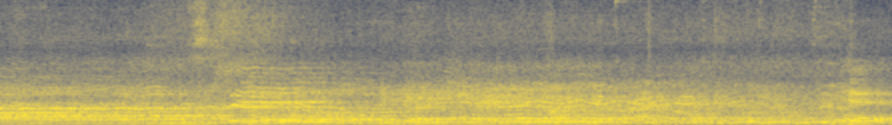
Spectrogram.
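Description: Unaccompanied singing led by a woman's voice, teaching a song's sing-along refrain in long held notes: one note held for about the first second, a short change of pitch, then another long note.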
